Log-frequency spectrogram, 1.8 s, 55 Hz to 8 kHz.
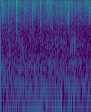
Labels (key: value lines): label: biophony, damselfish
recorder: SoundTrap 500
